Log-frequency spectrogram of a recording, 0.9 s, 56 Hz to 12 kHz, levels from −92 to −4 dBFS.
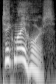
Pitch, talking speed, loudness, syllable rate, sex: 195 Hz, 205 wpm, -15 LUFS, 4.8 syllables/s, male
